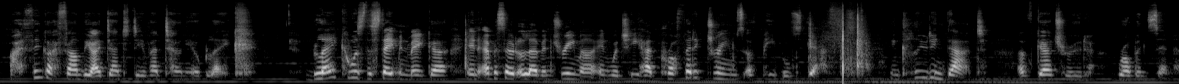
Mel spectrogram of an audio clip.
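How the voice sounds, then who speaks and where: A woman hosting a scripted horror analysis, speaking as an investigator in a measured, deliberate way with dramatic pauses. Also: fairly high pitch, husky, rough recording. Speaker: host of a fan theory channel. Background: music.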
